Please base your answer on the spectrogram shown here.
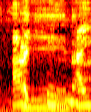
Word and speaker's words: Aegina: So we just learned to the correct pronunciation of the island is Aegina.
